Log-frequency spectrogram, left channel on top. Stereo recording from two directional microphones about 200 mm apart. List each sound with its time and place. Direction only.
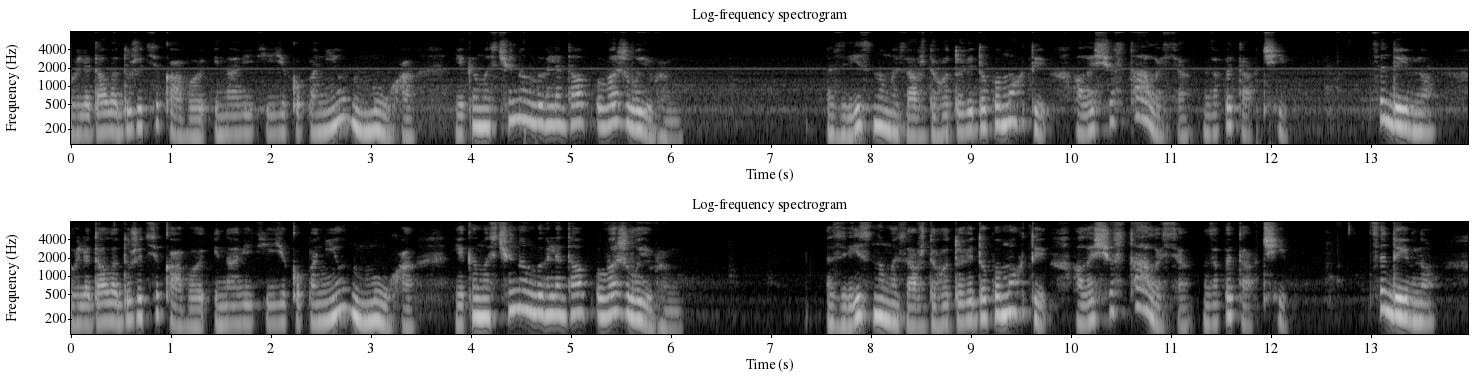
0.0 s speech: 25° right (ahead or behind)
7.6 s speech: 25° right (ahead or behind)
